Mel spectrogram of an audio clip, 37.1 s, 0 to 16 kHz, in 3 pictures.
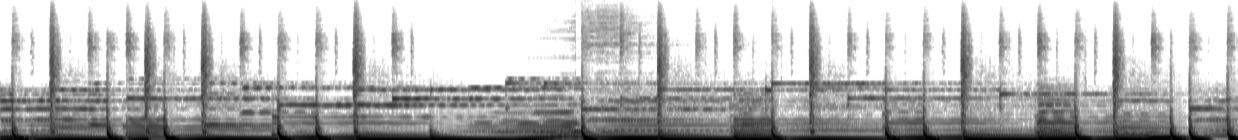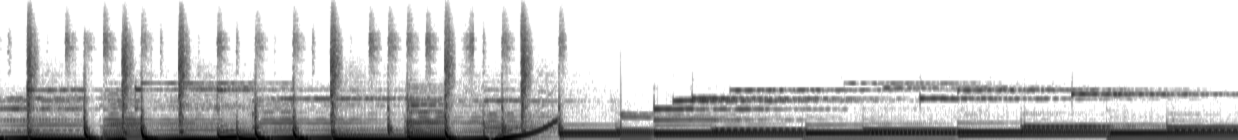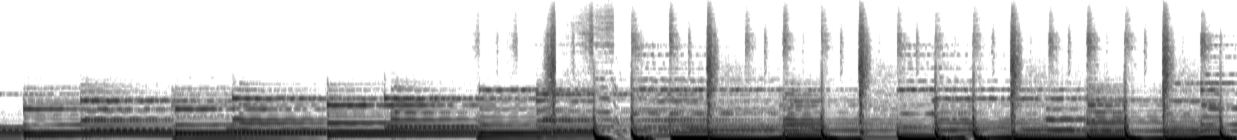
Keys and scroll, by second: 1.3-2.2 typing, 3.7 g, 6.4 v, 9.5-10.4 typing, 10.5 super+z, 13.5 g, 19.7 typing, 22.2-22.9 typing, 26.1 g, 27.4 typing, 28.5-29.2 typing, 33.6 typing, 34.9 typing, 36.0 shift+super+v, 36.5-37.1 typing.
